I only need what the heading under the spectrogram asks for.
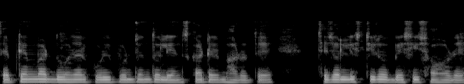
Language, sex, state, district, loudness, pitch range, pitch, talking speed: Bengali, male, West Bengal, Kolkata, -30 LUFS, 105-115 Hz, 110 Hz, 140 wpm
